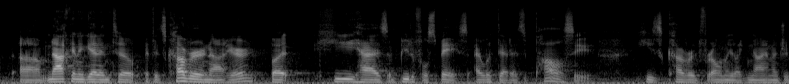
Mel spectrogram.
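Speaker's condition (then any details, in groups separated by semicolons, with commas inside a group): No condition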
